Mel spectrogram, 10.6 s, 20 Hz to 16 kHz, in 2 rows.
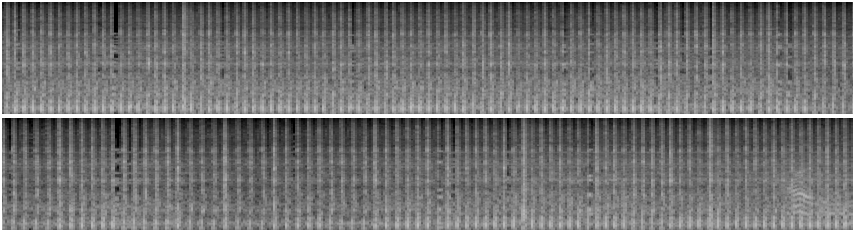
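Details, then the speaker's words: Snapper 30083 mower small single, first run after 20-25 years abandoned, junkyard flywheel fitted: fast running with harsh shaking rattling beat throughout; out-of-balance flywheel, likely from a synchro-balanced engine. "i got to put the other flywheel back on until that flywheel there is often a synchro balance engine and it that thing is vibrating extremely bad"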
